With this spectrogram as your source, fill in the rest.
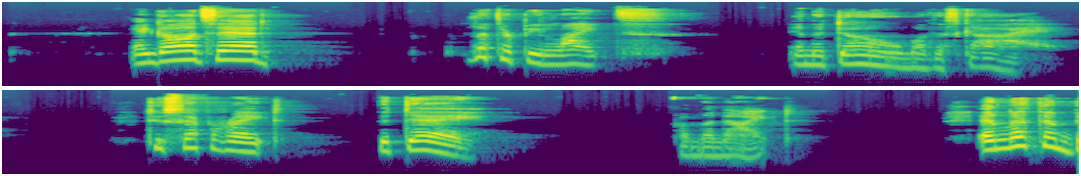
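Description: A middle-aged woman speaks calmly and clearly into a nearby microphone, pausing between phrases.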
